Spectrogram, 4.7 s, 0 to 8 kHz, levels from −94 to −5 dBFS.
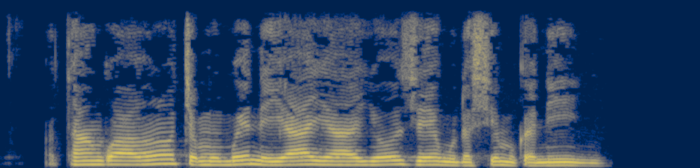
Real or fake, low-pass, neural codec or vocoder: real; 7.2 kHz; none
